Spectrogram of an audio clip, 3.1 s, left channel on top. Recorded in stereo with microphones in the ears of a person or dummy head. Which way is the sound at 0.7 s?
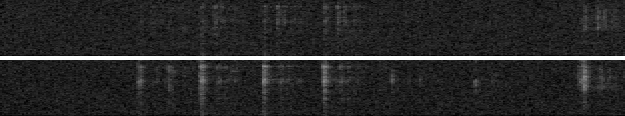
65° right (ahead or behind).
